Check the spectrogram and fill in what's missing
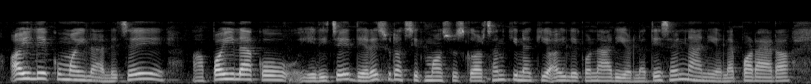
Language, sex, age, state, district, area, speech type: Nepali, female, 45-60, West Bengal, Kalimpong, rural, spontaneous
